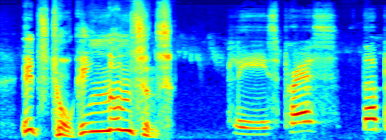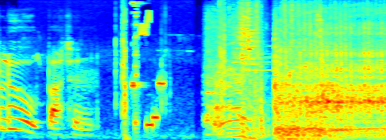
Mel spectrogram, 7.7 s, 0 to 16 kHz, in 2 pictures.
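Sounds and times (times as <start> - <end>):
speech: 0.2 - 7.6
short electronic tones: 5.1 - 6.6.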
